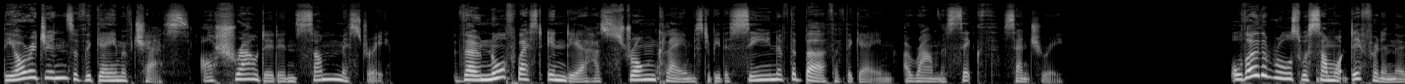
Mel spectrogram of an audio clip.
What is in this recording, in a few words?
Narrative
